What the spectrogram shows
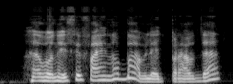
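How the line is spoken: Joyful question. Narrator (Ukrainian): радісно спитав Гегрід

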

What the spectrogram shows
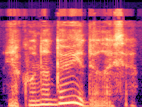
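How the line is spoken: Whispered, male. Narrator (Ukrainian): прошепотів він

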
